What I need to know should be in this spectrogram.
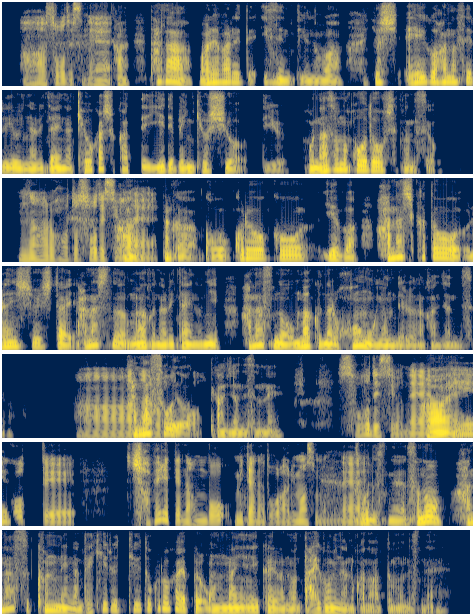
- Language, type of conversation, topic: Japanese, podcast, 好きなことを仕事にするコツはありますか？
- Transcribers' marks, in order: none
